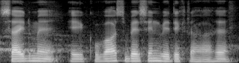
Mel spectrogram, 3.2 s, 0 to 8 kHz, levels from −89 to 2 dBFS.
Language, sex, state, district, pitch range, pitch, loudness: Hindi, male, Arunachal Pradesh, Lower Dibang Valley, 100-110 Hz, 105 Hz, -20 LUFS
